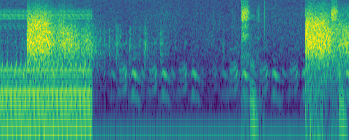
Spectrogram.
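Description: A record is scratched back and forth on a turntable, making quick squeaky sweeps.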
